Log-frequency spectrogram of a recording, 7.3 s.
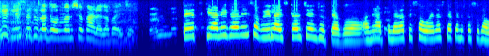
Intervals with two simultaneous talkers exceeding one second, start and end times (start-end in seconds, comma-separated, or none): none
